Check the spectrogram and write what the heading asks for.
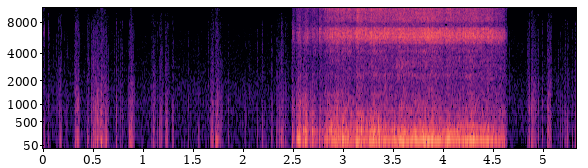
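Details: One long, harsh, rattling snore lasting about two seconds, between quiet clicking breath noises; an adult husband snoring in sleep.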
